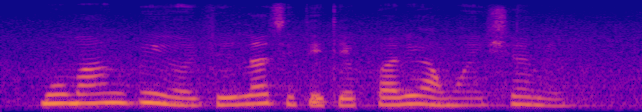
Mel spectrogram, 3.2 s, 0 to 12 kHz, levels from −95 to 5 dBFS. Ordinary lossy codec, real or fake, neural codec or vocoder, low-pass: none; real; none; 10.8 kHz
